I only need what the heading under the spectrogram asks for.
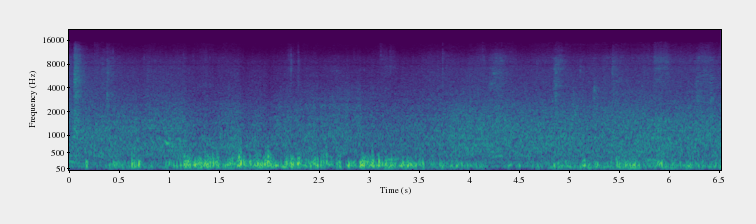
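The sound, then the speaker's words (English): Wind blows across an outdoor microphone, a steady low rumbling buffet with irregular gusts that carries on throughout at a fairly even loudness. “Sorry, the wind's giving me a little issues here.”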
